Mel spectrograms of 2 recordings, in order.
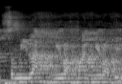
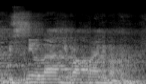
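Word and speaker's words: بسم الله الرحمن الرحيم: Semilah Nirahman Nirahim. Harusnya Bismillahirrahmanirrahim. Karena beliau mendengarkannya dari wali yang lewat itu Bismillahirrahmanirrahim.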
